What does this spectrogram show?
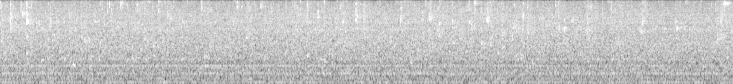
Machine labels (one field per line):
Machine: pump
